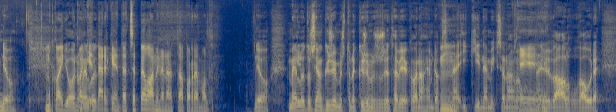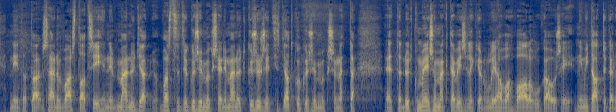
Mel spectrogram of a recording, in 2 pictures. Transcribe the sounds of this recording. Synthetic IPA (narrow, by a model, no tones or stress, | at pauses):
joːmut̪kɑijoːnoɑimeilolit̪ærkeːnt̪æːet̪sepelɑminenæyt̪ːæːpɑremːɑlt̪ | joːnmeilːolit̪osiɑːŋkysymyst̪onːekysymysosiot̪hæʋijokɑʋɑnɑhemd̥̪ɑkssenæʔikinæmiksænɑimoænhyʋæːɑlkukɑuɾe | nint̪ot̪ɑsæːnyʋʋɑst̪ɑːt̪siːhennimæːnyt̪jɑʋɑst̪ɑsit̪jokysymykseːnimæːnyt̪kysynsit̪t̪jɑt̪kokysymyksenet̪ːæ | ʔḛt̪ːænyt̪kumeisomækt̪æʋisilːækionoluihɑʋʋɑhʋɑːɑlkukɑusiːniːmit̪æɑt̪ːøkæyny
